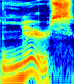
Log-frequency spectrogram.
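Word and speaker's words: Nourse: read was Alan e it's pronounced nurse but spelled n o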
